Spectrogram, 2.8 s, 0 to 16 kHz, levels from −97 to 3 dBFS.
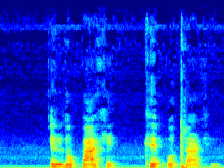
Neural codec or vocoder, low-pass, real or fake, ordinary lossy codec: vocoder, 44.1 kHz, 128 mel bands every 512 samples, BigVGAN v2; 14.4 kHz; fake; Opus, 64 kbps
